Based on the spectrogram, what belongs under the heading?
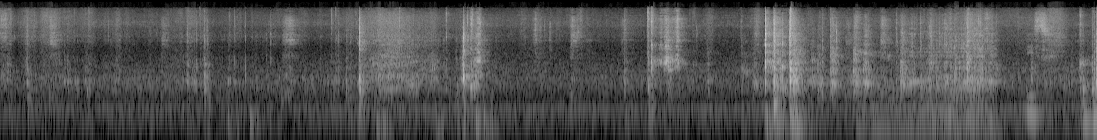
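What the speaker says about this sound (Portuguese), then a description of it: "Agora a gente vem costurando." A sewing machine stitches fabric for a lunch-bag project, its steady mechanical whir running under quiet background sounds, with a few louder clacks and bursts partway through.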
